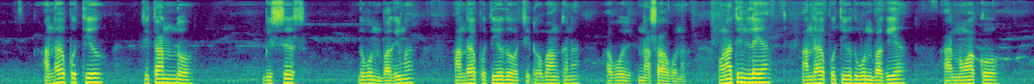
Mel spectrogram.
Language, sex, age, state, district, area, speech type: Santali, male, 30-45, West Bengal, Paschim Bardhaman, urban, spontaneous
